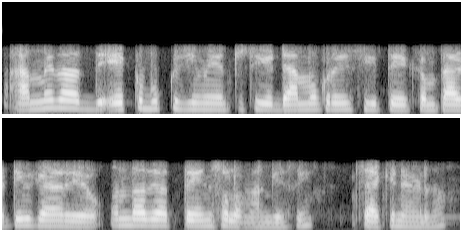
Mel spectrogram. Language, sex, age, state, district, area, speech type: Punjabi, female, 18-30, Punjab, Fazilka, rural, conversation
